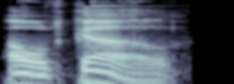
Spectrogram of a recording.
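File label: "old girl", British English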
